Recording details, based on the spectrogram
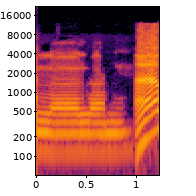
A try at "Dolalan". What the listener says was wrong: Kodanya panjang. Ini salah ya. Penulisan ini panjang nggak ngaruh. Kalau panjang itu kalau ada alifnya aja.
